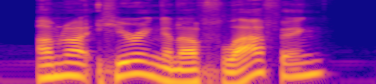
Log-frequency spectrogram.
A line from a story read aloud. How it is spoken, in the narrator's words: he would shout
